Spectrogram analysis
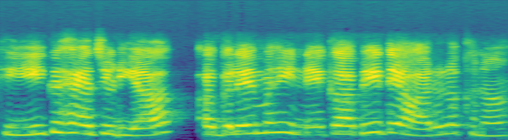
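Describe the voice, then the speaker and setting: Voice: mid-range voice, a little slow, dull audio, lightly acted. An actor voicing a greedy, harsh crow landlord in a cartoon, with a curt, bullying manner. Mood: demanding. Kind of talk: Hindi cartoon dialogue.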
